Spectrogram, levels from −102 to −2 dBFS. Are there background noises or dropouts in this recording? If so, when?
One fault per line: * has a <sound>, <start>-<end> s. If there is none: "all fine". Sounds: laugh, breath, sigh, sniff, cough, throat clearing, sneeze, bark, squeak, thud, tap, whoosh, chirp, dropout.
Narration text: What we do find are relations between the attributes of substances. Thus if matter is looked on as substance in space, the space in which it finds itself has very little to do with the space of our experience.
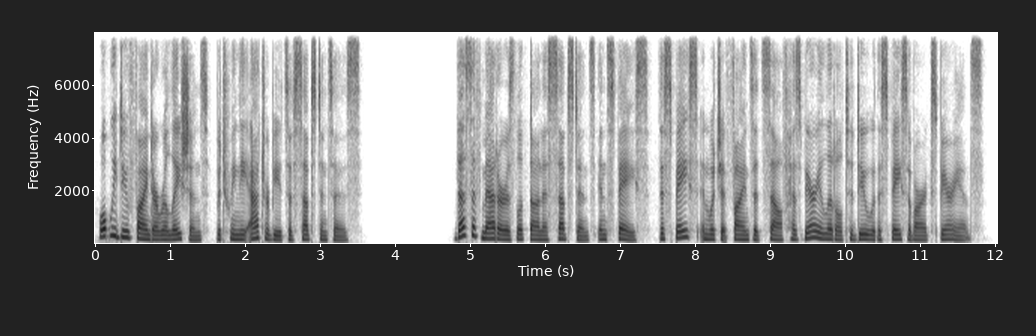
all fine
